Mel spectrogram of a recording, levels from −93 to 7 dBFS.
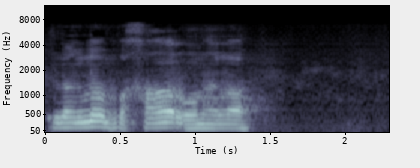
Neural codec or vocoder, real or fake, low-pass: codec, 16 kHz, 1 kbps, FunCodec, trained on Chinese and English, 50 frames a second; fake; 7.2 kHz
